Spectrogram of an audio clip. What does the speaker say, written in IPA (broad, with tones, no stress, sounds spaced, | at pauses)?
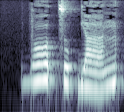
b ɔː˦˥ t̚ s u˨˩ k̚ j a˩˦ ŋ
